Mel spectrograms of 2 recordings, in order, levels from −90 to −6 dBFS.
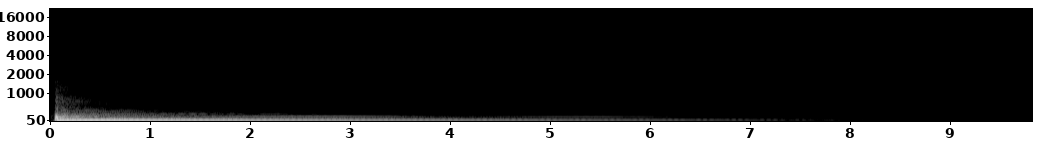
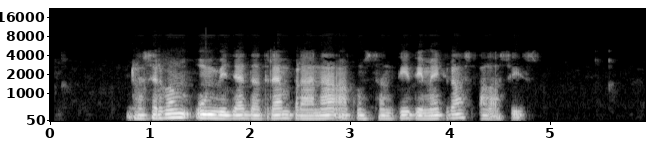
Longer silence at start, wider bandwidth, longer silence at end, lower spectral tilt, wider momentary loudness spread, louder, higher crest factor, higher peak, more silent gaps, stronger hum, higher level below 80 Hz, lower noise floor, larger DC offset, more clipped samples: second, 0.05 s vs 0.75 s; second, 0.7 kHz vs 4.8 kHz; first, 5.1 s vs 1.2 s; first, -19 dB/octave vs -10.5 dB/octave; first, 24 LU vs 13 LU; second, -41 LUFS vs -18 LUFS; about the same, 22 dB vs 18 dB; second, -18 dBFS vs -2 dBFS; neither; neither; first, -40 dBFS vs -50 dBFS; first, under -90 dBFS vs -74 dBFS; neither; neither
